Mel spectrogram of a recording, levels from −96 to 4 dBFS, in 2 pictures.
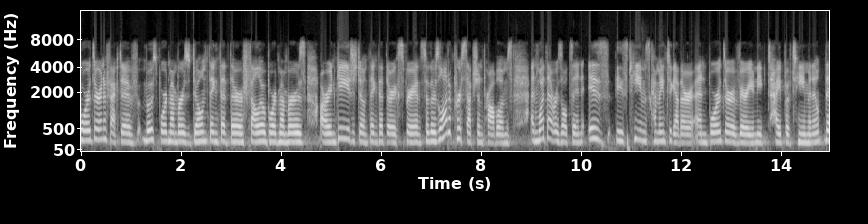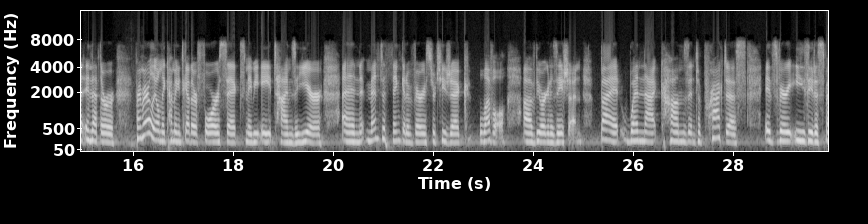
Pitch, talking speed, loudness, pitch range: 200 Hz, 165 wpm, -15 LUFS, 185-215 Hz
